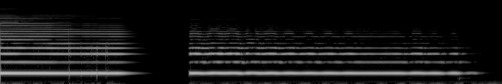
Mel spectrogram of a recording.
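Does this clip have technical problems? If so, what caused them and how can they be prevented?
Yes. The music has repeated packet loss (robotic sound) from 0.67 to 1.09 s. Five short holes appear in that stretch, about 160 ms missing in total, the longest 42 ms. Each hole is bridged by repeating the last bit of sound. About 37% of this span is patched rather than real. The result is choppy, with pieces of the music gone. Preventing it needs a steadier connection and a larger jitter buffer.

From 1.15 to 1.91 s there is a long network dropout. About 740 ms of music never arrives. The last sound is stretched out and fades. Then about 280 ms of silence follows. The music returns at 1.91 s, and the lost part is simply skipped. The likely cause is a stall on the network path, so no audio packets got through for that time. Preventing it needs a more reliable link, such as wired instead of wireless, with less competing traffic.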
